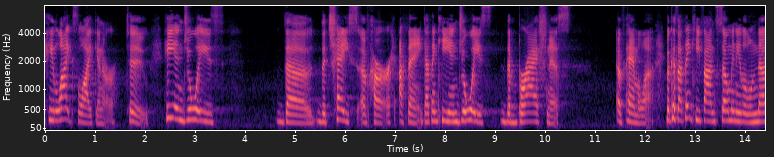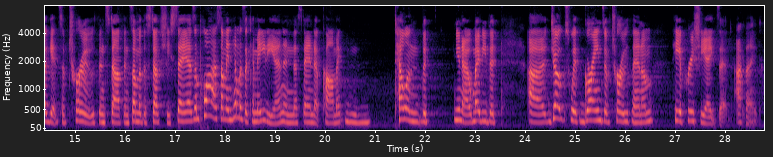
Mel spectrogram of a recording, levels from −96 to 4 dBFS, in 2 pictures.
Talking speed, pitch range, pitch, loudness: 150 wpm, 200-240 Hz, 215 Hz, -28 LUFS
